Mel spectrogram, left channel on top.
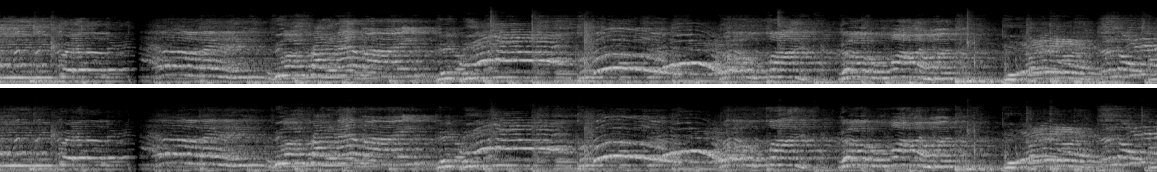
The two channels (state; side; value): normal; both; correlation 0.36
